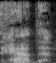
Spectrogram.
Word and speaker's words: had: en el pasado es Had la H de esta palabra igual se pronuncia como una J suave lo cual es muy común en inglés Had Had y esta forma la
